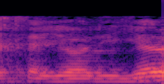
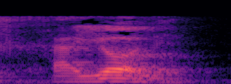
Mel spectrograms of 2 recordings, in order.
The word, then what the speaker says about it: خیال: آیا در واقع صور خیالیه را، البته ما فارسی میگیم خیال، صحیح ضبط عربیش خیاله، خیال فتحه داره، ولی برای کثرت استعمال ما همون خیال داریم. تلفظ صحیح ادبیش خیاله.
